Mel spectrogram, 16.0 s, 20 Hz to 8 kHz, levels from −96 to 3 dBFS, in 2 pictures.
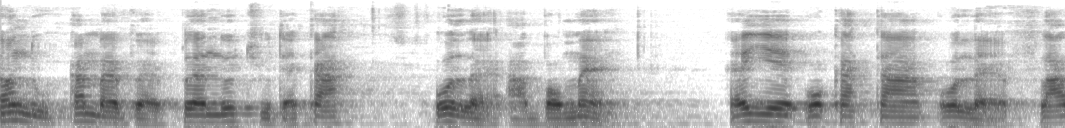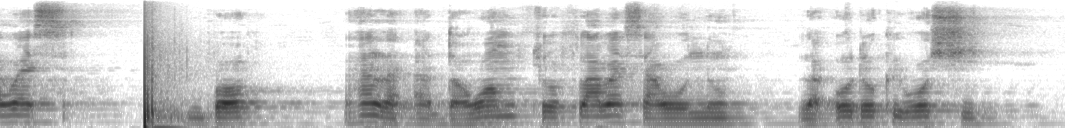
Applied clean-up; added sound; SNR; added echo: none; Fireworks; 0 dB; reverberation time 0.7 s.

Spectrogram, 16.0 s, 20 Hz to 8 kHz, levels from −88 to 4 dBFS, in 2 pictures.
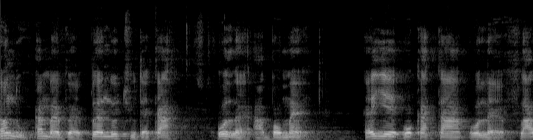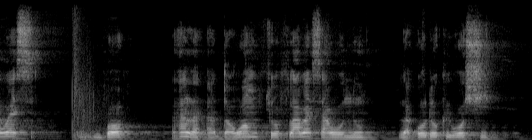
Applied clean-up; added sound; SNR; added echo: neural separator model SepFormer DNS4.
